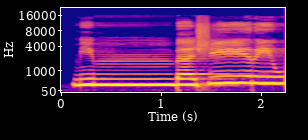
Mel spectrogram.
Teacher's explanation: Mim bashi, shi mad tabi'i dhahiri karena ada ya sukun didahului kasrah, maka shin panjang 2 harokat. Basyiriu, ra-nya dibunyikan secara tarqiq karena berbaris kasrah tanwin, maka dibacanya tipis. Mim basyiriu.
